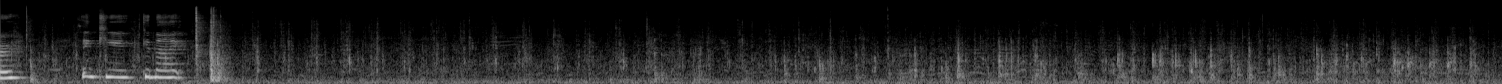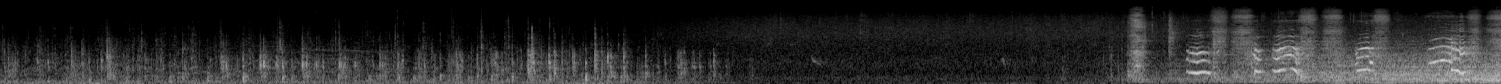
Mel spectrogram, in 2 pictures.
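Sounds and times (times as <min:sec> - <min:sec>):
faint hiss: 0:22.2 - 0:27.6.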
